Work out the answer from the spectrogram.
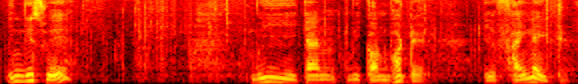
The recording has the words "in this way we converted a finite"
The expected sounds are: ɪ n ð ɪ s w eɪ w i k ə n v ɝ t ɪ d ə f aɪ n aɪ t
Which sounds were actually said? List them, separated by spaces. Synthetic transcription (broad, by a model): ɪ n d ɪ s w eɪ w i k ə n b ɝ t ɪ d ə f aɪ n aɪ t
